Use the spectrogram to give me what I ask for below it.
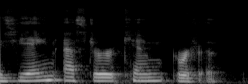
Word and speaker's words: Yein: To be exact, my name is Yein Esther Kim Griffith. Yein is spelled Y-E-I-N, but pronounced like Jane with a Y. Yein is actually a two-syllable name.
